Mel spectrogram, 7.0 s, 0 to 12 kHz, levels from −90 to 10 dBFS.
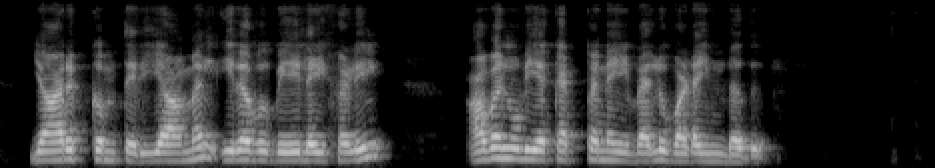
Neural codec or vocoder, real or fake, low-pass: codec, 44.1 kHz, 7.8 kbps, Pupu-Codec; fake; 10.8 kHz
